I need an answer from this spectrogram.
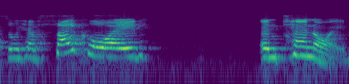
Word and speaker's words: ctenoid: Okay, so we have cycloid and ctenoid, right? That first C here in the second one is silent, so we just start with the T. It's ctenoid scales.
